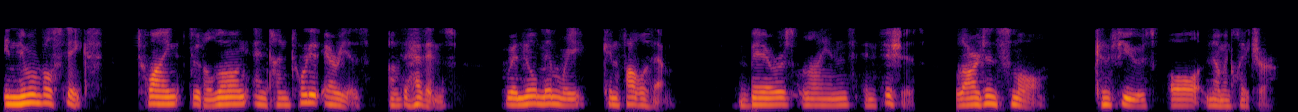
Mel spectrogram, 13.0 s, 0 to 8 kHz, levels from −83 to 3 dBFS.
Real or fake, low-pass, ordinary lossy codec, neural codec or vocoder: fake; 7.2 kHz; AAC, 16 kbps; codec, 16 kHz, 4 kbps, X-Codec, HuBERT features, trained on balanced general audio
